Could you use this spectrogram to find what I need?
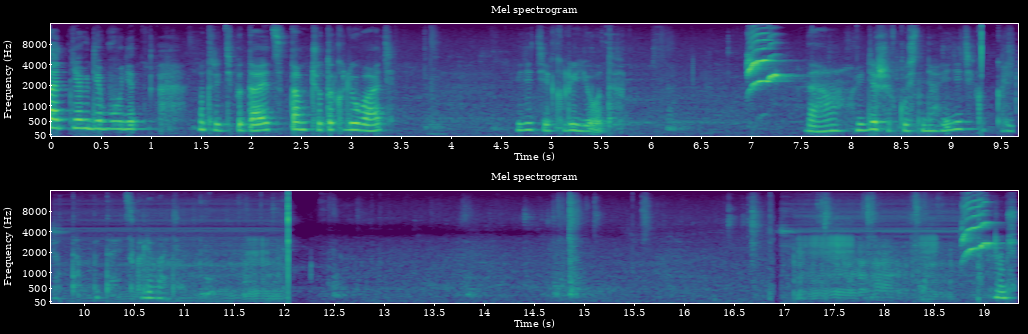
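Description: A budgie chirps and warbles close by.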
